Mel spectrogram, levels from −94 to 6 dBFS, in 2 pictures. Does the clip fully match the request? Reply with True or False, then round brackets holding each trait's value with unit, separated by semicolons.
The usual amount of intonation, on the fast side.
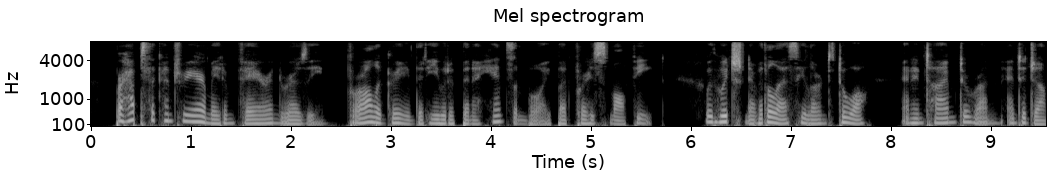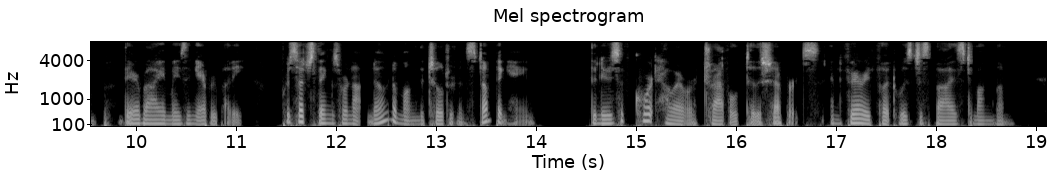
True (3.7 semitones; 220 wpm)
